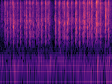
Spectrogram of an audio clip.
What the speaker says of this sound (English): In comparison to these.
